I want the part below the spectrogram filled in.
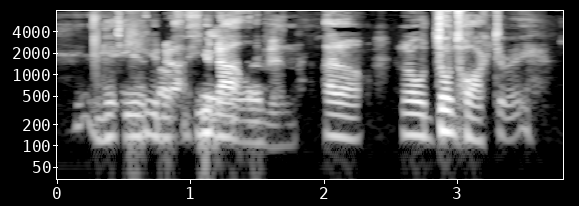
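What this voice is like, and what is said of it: Imitates another person's voice. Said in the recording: “I was imitating you.”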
